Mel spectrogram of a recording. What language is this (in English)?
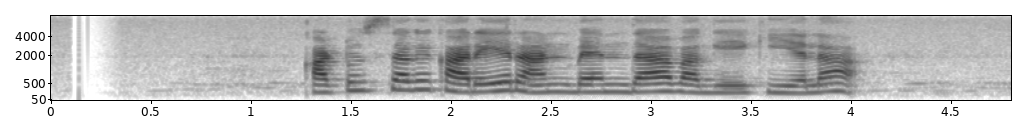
Sinhala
